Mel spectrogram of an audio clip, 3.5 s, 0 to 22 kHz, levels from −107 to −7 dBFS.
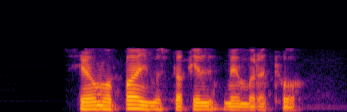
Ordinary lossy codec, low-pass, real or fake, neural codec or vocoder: MP3, 32 kbps; 3.6 kHz; fake; codec, 16 kHz, 16 kbps, FunCodec, trained on Chinese and English, 50 frames a second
